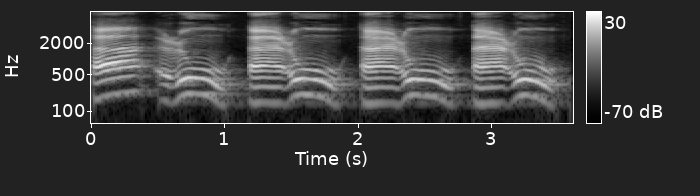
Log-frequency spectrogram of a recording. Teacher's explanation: اذا لابد من فتح الفم عند الهمزه ثم اضم الشفتين عند العين المضمومه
